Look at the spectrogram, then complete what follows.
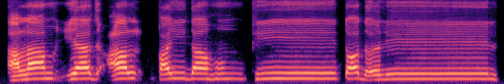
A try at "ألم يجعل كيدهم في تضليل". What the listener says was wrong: জি মাশাআল্লাহ, ঠিক আছে।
